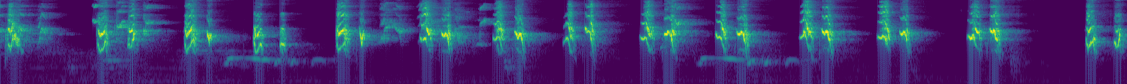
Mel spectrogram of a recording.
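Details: Long-tailed shrike sunbathing in the morning, delivering a rapid, continuous run of harsh, scratchy high chattering notes at about two per second, with occasional low whistled notes between.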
